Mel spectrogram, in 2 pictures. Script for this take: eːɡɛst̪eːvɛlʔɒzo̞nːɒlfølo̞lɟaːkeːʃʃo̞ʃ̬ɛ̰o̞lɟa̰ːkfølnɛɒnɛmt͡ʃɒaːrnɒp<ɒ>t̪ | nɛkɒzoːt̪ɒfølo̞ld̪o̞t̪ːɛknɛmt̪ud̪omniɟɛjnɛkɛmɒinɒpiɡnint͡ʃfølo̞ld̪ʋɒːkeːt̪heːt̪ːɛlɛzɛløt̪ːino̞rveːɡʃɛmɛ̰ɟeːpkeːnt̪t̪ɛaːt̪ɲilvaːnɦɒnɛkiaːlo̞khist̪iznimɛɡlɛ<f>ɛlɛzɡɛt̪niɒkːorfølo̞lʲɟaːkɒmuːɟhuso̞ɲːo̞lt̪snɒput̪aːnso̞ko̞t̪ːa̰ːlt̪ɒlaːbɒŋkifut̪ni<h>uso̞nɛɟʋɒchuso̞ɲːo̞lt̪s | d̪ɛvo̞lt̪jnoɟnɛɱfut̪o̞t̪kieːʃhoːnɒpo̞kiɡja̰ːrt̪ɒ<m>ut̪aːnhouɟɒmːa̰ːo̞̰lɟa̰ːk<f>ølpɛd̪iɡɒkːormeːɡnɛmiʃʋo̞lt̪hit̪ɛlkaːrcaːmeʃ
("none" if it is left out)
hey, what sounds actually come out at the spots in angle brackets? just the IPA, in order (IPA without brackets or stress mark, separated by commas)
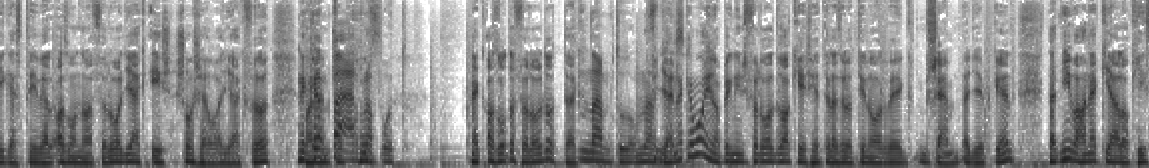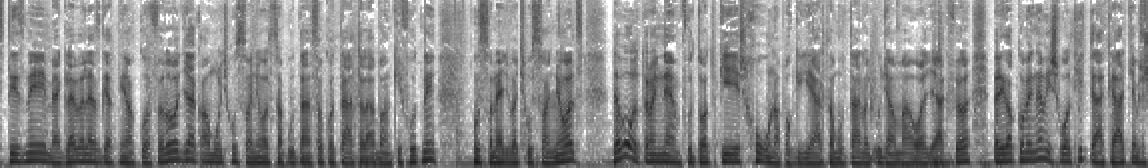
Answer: o, v, h, m, f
